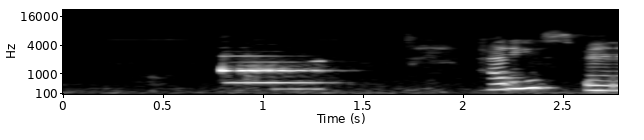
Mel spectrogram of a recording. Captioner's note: computer dings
